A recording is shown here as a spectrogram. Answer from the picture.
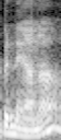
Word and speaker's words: banana: words and what happens to vowel sounds and syllables so in the word banana you see we have the letter a three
